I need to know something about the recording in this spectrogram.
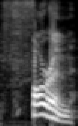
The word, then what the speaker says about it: foreign: counterfeit and Sovereign okay number seven the letters e and I can sometimes be pronounced with awah in words like foreign foreign foren run foreign or Foreigner Foreigner okay here the letters e and I are pronounced with a schah foreign Foreigner he's foreign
